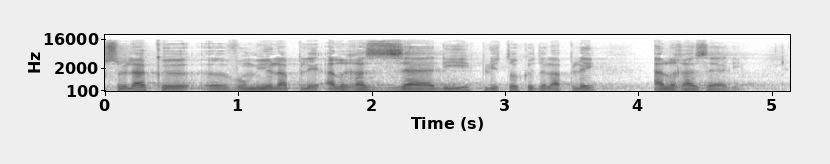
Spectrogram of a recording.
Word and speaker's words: al-Ghazali: Alors il y a une divergence entre les savants concernant la prononciation de son nom. Est-ce qu'on l'appelle Ghazali ou bien Al-Ghazali? Mais beaucoup vont dans le sens de Al-Ghazali, puisque ça fait référence au métier de son père qui tissait la laine.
